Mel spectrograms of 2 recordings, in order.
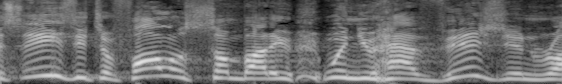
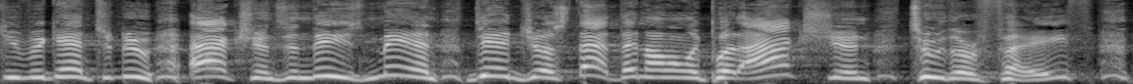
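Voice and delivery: normal talking voice

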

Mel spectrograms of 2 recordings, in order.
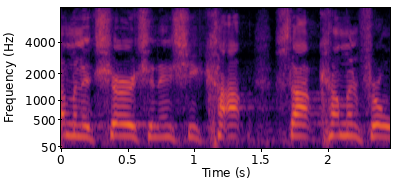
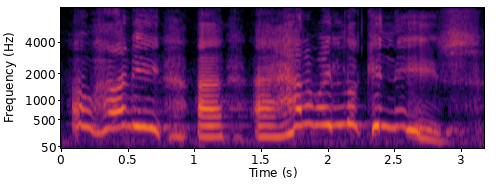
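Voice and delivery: higher, lightly put-on wife asking sweetly; 6 semitones higher than usual. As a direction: ask like a wife fishing for a compliment. Wife voiced trying on pants.

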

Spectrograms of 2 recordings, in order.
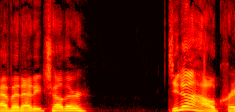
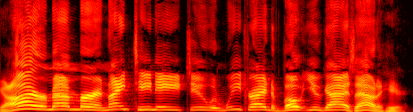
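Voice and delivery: put-on Southern complainer, pitched way up; full Southern accent; 11 semitones higher than usual. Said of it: "I don't know why I went full Southern".

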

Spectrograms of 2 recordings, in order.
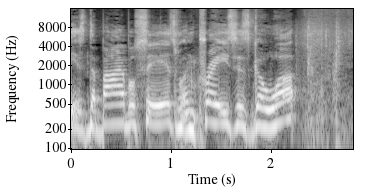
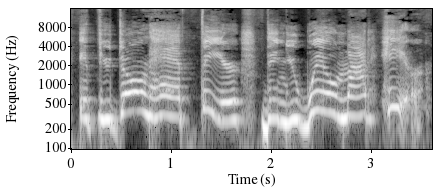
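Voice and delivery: normal talking voice

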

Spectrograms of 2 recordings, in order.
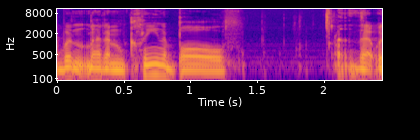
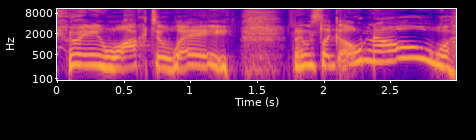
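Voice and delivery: much higher pitch, amused; tickled, laughing delivery. Real, not acted. Dad telling how son walked away, high and tickled. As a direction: squeal it out through leftover laughter.

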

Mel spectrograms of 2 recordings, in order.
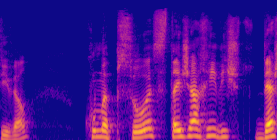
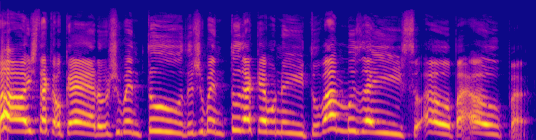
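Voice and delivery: put-on high, loud old lady squeal; hammed-up excited granny voice; excited old woman; 12 semitones higher, 8 dB louder, slower than usual. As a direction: play a giddy toothless old woman, pitched way up. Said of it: "uma velha desdentada, toda excitada".

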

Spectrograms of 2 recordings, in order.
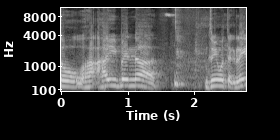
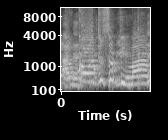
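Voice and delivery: put-on higher, laughing whiny teen; 6 semitones higher than usual. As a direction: play a sulky teenager. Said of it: "a phase?".

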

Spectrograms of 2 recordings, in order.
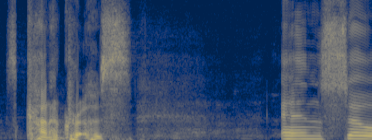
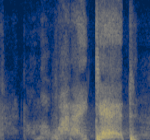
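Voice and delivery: hushed helpless reply; bewildered whisper. Retold or imitated. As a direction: whisper it, lost and confused. Confused teen retold reply.

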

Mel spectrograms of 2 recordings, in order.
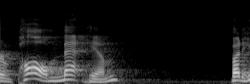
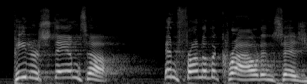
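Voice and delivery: normal talking voice

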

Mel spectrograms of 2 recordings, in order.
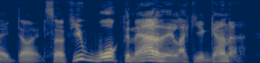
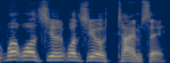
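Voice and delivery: normal talking voice

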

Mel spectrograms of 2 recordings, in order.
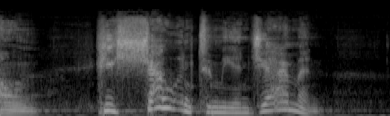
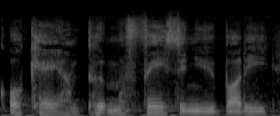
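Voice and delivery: quiet; 12 semitones lower, 16 dB quieter than usual. Retold or imitated. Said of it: "I'm like".

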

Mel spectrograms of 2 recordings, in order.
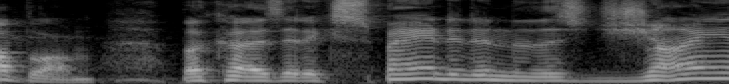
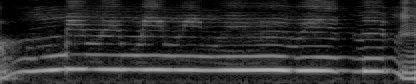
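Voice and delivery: tiny squeaky voice, way up high. Retold or imitated. Friend mimicking a tiny sidekick in a squeaky voice.

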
